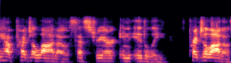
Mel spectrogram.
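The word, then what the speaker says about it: Pragelato: Pelato sounded like the ice cream gelato. That's how you can pronounce it.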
